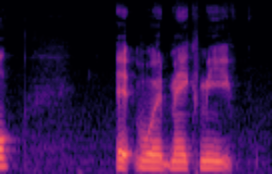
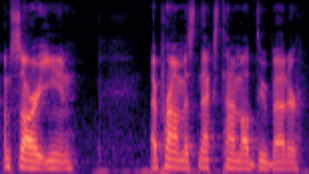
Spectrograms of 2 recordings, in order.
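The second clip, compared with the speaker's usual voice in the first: ordinary delivery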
